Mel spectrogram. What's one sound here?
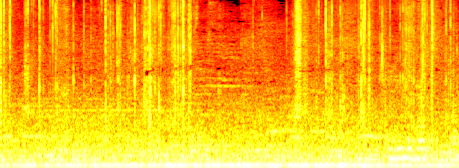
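A young man chews food up close.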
